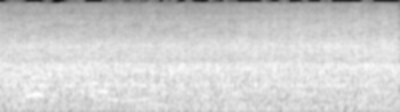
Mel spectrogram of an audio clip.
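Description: Steady road traffic and vehicle engine noise, with people talking in the background.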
